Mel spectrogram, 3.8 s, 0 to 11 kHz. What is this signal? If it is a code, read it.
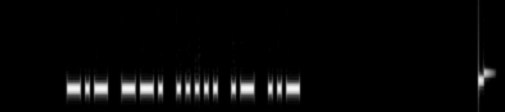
Morse code, heard as a keyed tone, about 36 wpm, 700 Hz. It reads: KG5AU
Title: USA Call Signs - 5 Characters - 2x Character Spacing - 35wpm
